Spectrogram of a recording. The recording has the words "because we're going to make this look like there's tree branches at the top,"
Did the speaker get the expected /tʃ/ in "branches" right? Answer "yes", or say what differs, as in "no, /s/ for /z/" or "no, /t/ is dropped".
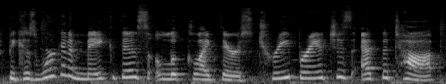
yes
